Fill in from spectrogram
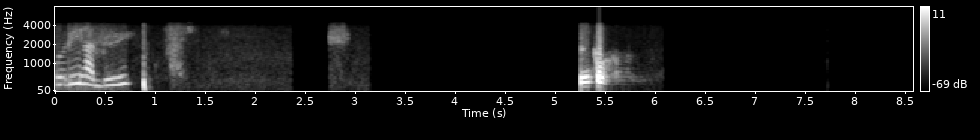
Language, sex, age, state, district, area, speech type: Dogri, female, 18-30, Jammu and Kashmir, Samba, rural, conversation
